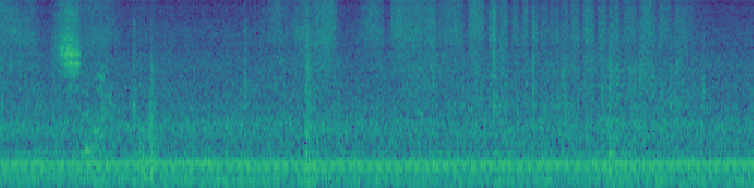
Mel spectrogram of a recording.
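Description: A wax-laden Scotch-Brite pad rubbed back and forth along a freshly waxed ski, a soft scrubbing with a few light knocks, over a steady low hum.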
